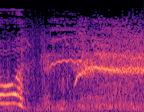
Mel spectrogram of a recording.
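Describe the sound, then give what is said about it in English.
A pony whinnying: a short loud cry that drops in pitch, then a long, steady, shrill high-pitched call. “She stepped out into the path of the pony.”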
